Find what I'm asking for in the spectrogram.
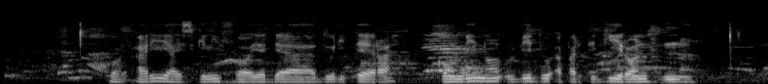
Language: Esperanto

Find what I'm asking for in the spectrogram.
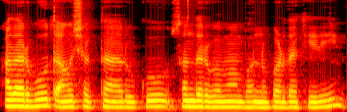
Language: Nepali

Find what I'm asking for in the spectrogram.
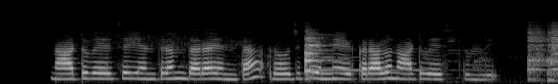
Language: Telugu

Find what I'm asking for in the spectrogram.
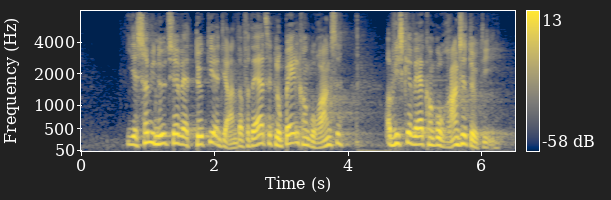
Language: Danish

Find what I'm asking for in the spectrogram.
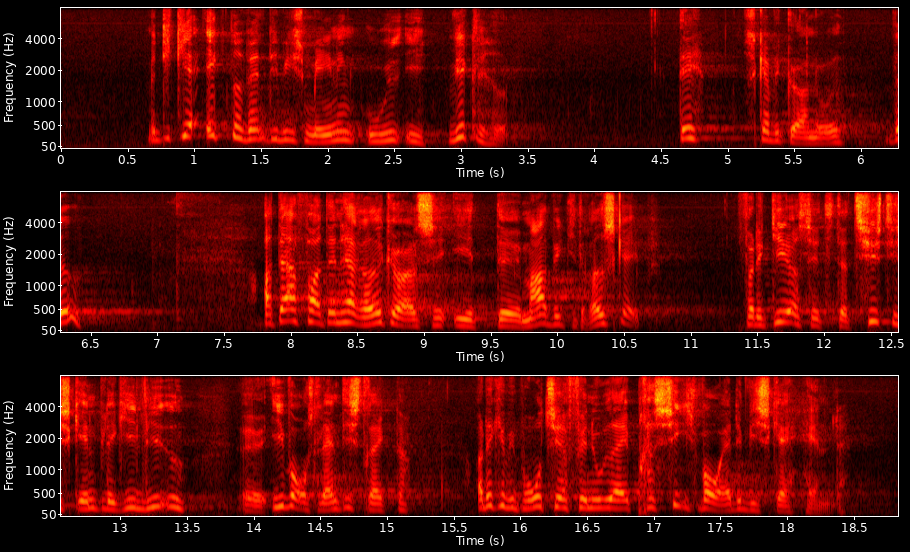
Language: Danish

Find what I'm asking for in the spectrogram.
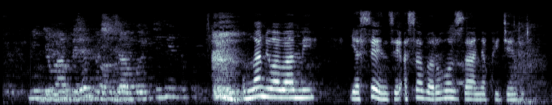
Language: Kinyarwanda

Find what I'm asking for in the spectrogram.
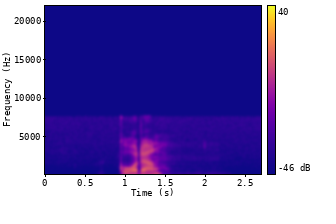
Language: Swedish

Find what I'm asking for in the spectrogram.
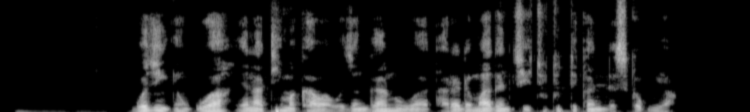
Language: Hausa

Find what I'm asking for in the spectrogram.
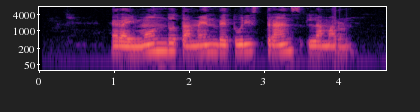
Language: Esperanto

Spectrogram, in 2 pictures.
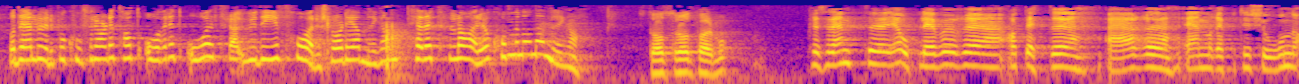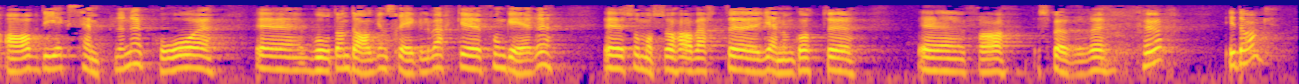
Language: Norwegian Bokmål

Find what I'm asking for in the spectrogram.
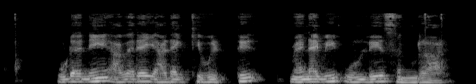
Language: Tamil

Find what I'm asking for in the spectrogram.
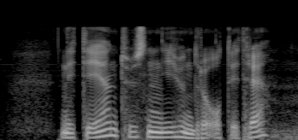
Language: Norwegian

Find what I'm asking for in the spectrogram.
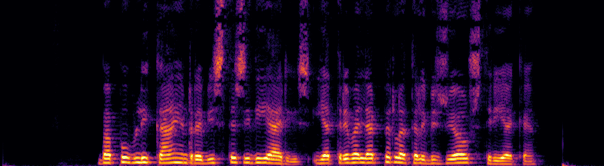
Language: Catalan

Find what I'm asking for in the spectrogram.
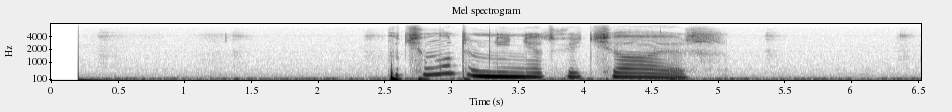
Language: Russian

